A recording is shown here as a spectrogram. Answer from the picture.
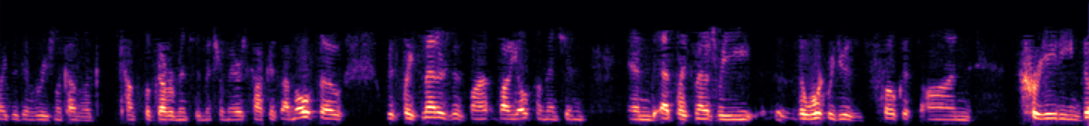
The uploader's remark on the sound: The Open Gov conference call series focuses on case studies, challenges, ideas and solutions from communities across the country.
